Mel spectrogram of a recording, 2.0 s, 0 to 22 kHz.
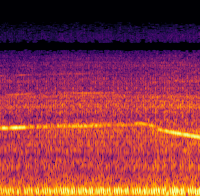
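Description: BMW S1000XR's inline-four engine idling steadily. A faint thin high tone holds and then falls away near the end.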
